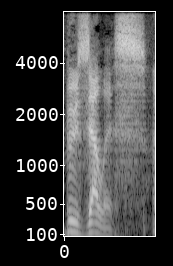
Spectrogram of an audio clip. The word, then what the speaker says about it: Buzelis: And how do you pronounce that rookie's name? Badets? – Modest Buzelis. – Oh, I was close.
